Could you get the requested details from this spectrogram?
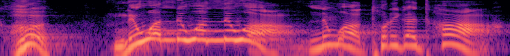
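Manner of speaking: high, loud fake Japanese chant; loud fake Japanese phrase; mock Japanese. Shown as a demonstration. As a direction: bark it high and strong. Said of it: "I could also say".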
